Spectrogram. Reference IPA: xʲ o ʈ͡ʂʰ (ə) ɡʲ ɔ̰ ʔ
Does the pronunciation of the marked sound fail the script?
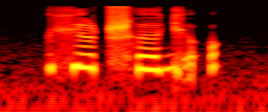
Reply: no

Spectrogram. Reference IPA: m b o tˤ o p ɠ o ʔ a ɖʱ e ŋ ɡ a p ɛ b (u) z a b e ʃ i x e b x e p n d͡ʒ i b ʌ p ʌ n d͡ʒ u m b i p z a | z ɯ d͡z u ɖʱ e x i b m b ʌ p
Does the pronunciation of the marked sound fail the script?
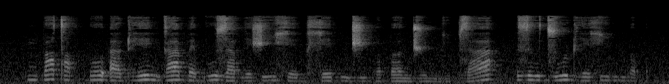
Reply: no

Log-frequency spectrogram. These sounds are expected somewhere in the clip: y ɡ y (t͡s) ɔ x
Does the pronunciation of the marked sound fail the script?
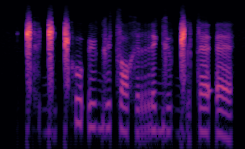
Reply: no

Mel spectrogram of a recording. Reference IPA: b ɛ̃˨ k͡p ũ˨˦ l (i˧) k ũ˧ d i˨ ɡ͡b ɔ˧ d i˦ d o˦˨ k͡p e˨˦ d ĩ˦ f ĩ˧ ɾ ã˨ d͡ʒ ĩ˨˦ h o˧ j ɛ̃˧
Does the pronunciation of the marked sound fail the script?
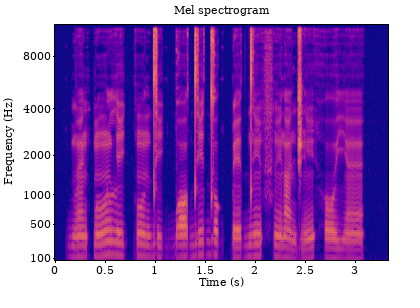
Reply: no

